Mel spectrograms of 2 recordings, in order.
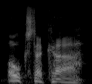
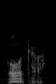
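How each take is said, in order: First: The middle X sound is clearly pronounced. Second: The middle X sound is left out.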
